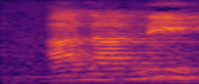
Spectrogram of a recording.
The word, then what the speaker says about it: Ananí: Ananí, con acento en la última I.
